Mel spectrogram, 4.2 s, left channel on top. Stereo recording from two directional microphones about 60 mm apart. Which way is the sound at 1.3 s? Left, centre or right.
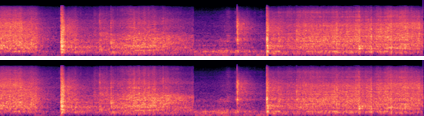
Right.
